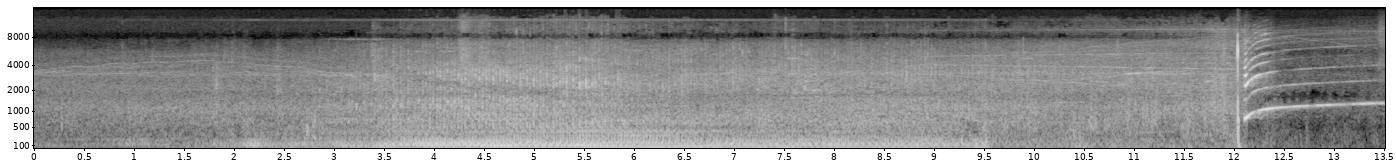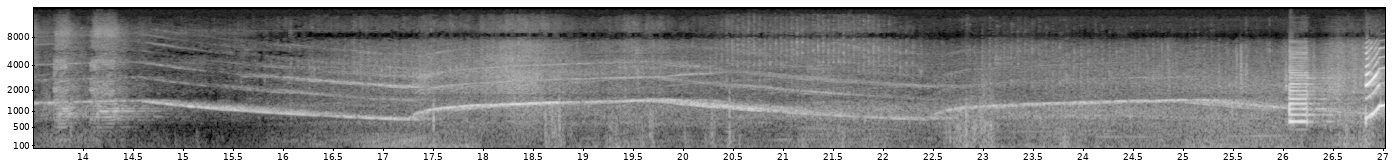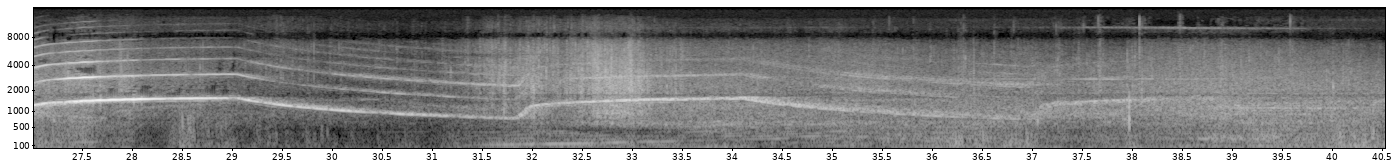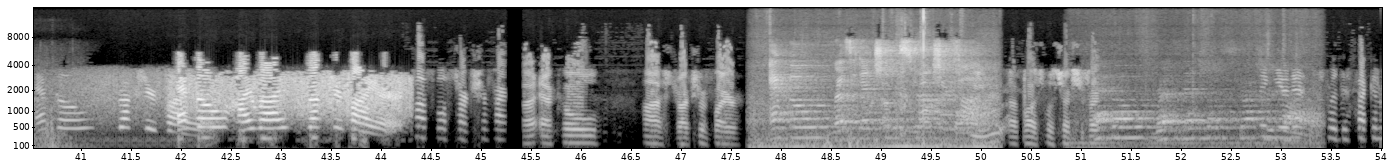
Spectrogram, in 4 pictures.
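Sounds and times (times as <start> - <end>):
siren chirps: 9.7 - 44.4, 47.7 - 50.2
electronic siren wailing: 10.0 - 39.6, 47.7 - 50.2
fire engine air horn blast: 26.1 - 26.7.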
